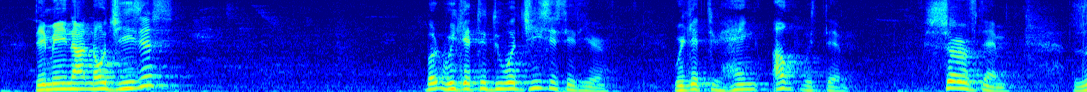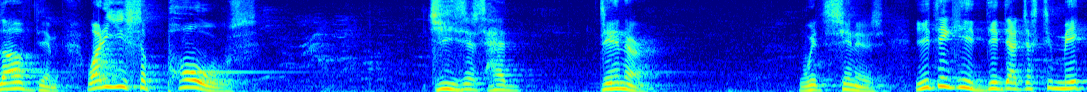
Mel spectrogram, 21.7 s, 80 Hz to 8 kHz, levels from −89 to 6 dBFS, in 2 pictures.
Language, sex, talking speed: English, male, 115 wpm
